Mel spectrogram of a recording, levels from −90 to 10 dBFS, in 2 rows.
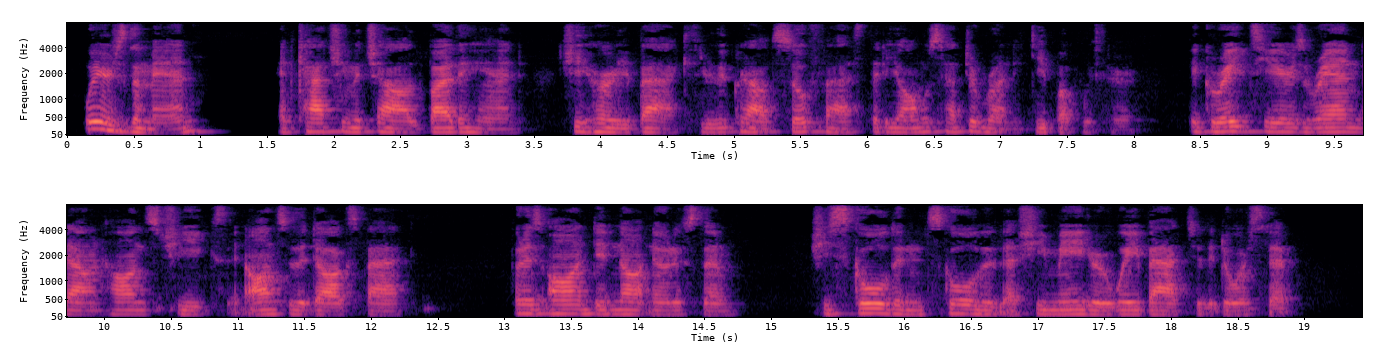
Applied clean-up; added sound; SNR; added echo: neural mask model Resemble Enhance denoiser.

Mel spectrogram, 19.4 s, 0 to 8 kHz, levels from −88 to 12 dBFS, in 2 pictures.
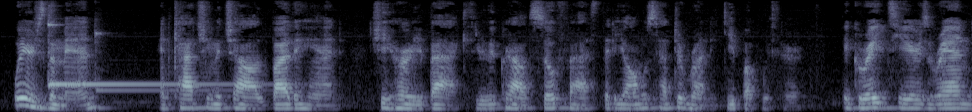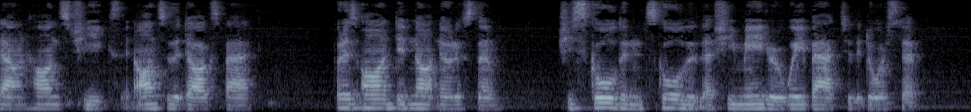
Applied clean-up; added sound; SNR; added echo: none; Doorbell; 5 dB; none.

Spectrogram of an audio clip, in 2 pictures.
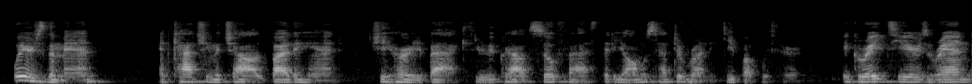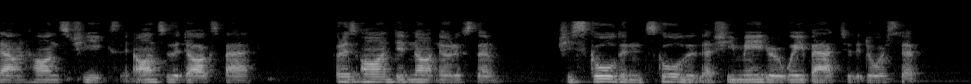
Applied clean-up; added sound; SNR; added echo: none; none; none; none.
